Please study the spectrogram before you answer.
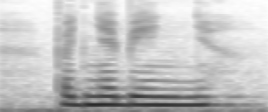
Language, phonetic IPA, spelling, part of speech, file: Belarusian, [padnʲaˈbʲenʲːe], паднябенне, noun, Be-паднябенне.ogg
- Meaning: palate (roof of the mouth)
